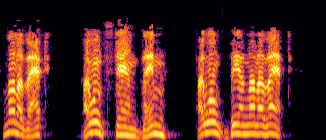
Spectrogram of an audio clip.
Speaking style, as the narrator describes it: Thompson yelped

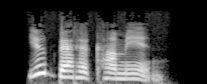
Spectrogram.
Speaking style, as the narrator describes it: said Mrs

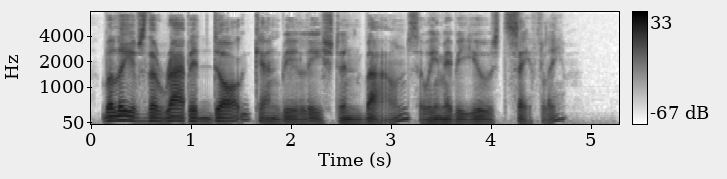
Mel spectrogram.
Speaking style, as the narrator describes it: Nevarin said calmly

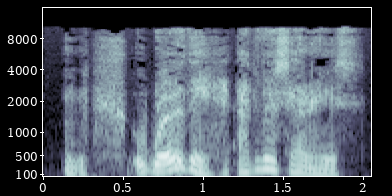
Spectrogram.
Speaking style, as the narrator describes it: he stammered

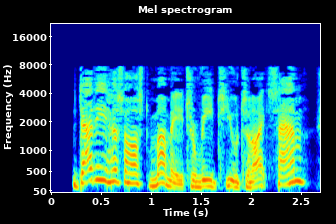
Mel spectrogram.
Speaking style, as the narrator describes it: she announced brightly

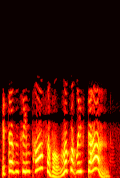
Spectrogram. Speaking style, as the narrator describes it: she exclaimed

